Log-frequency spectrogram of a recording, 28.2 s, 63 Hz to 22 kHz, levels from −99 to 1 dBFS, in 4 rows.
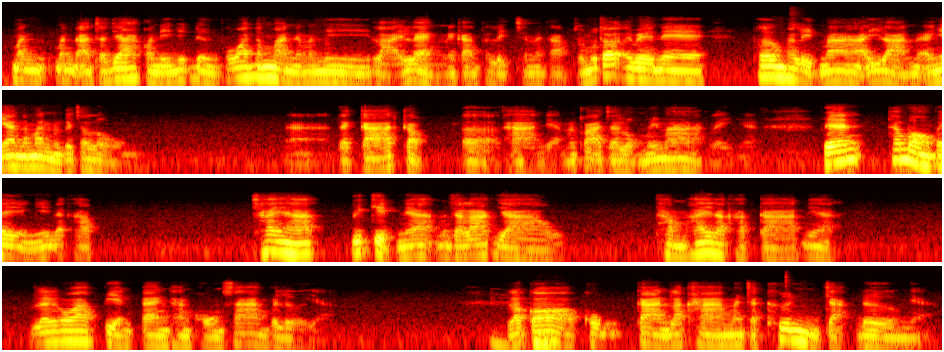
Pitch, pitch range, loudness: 100 Hz, 85-120 Hz, -25 LUFS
